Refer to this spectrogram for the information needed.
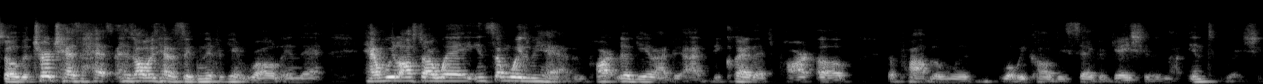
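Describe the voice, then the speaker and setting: With an American accent, a man speaks at a moderate pace, using vocal fry, very wide pitch swings and big swings in loudness. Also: fairly high pitch for a man. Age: 60s. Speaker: church elder. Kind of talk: interview. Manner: halting, many repetitions and restarts.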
